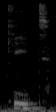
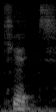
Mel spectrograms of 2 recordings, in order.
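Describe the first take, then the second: First: The vowel is a tense 'ee' sound. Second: The vowel is a short lax 'i' sound.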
